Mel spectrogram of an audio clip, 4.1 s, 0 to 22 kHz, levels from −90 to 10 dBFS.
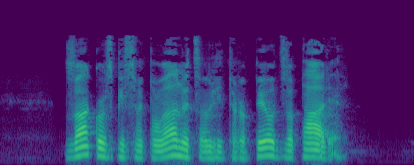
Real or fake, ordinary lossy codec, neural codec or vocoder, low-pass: fake; MP3, 48 kbps; autoencoder, 22.05 kHz, a latent of 192 numbers a frame, VITS, trained on one speaker; 9.9 kHz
